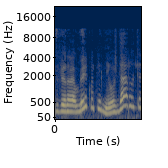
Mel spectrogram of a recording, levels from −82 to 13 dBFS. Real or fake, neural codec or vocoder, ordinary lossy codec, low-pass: fake; codec, 24 kHz, 1.5 kbps, HILCodec; MP3, 48 kbps; 10.8 kHz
